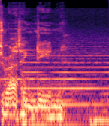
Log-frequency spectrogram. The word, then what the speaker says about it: Rottingdean: I had various pronunciations of that name in the video. It's Rottingdean.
